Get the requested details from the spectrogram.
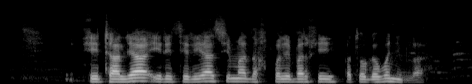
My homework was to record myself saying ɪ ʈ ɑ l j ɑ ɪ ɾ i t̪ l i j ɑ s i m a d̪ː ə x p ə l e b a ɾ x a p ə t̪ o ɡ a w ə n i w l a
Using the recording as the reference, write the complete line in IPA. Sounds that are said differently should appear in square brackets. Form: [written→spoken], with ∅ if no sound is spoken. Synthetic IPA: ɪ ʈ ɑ l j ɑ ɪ ɾ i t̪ [l→ɾ] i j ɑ s i m a [d̪ː→d̪] ə x p ə l e b a ɾ x [a→e] p ə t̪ o ɡ a w ə n i w l a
